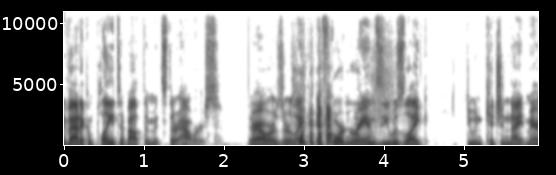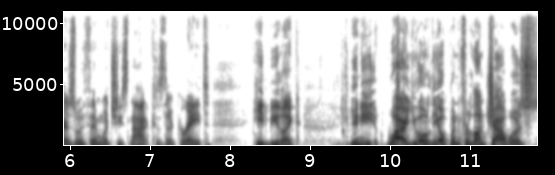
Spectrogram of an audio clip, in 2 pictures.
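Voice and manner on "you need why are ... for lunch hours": put-on high-pitched, loud New York accent. Imagining Gordon Ramsay doing Kitchen Nightmares at this place: Gordon Ramsay impression, New York-sounding. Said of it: "I sounded more like New York there".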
